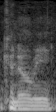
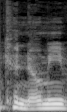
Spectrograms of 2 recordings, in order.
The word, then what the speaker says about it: Konami: Contra thank you man AKA any actually any Konomi um or or there was also what is it Gladius yeah any any any Konomi video game you could use that code and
